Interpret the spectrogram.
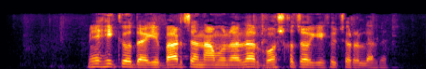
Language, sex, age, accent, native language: Uzbek, male, 18-24, Andijon, Uzbek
